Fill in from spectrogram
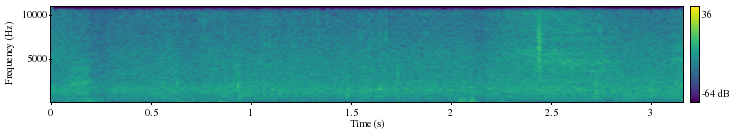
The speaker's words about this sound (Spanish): Permitidnos dos minutos para mirar el. escuchar el viento en el teléfono. Qué bonito.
